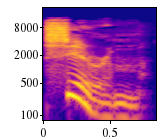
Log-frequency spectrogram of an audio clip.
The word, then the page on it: serum: British English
